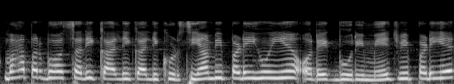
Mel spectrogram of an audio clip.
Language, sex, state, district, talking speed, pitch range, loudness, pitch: Hindi, female, Uttar Pradesh, Lalitpur, 225 wpm, 240-295 Hz, -12 LUFS, 270 Hz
